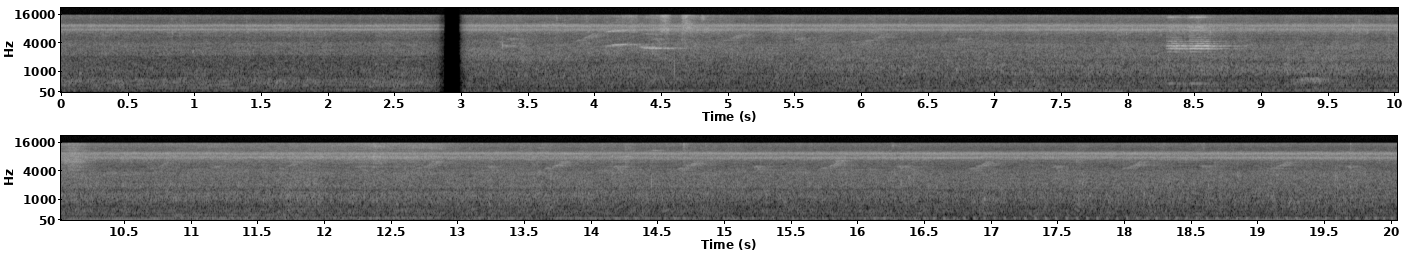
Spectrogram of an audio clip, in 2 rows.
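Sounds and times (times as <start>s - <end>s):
low traffic hum: 0.0s - 20.0s
insect chirping: 0.4s - 11.6s.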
